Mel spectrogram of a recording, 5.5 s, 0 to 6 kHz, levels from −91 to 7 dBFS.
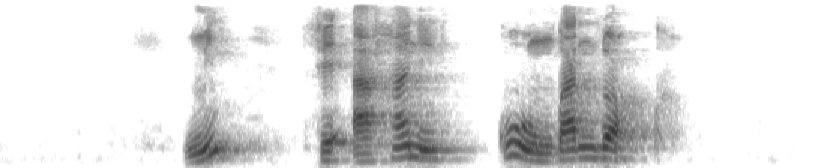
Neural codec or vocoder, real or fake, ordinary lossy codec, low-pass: none; real; MP3, 48 kbps; 5.4 kHz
